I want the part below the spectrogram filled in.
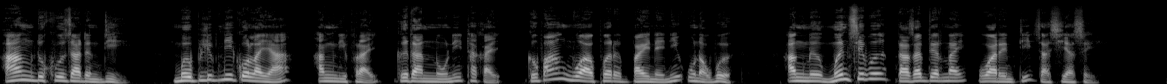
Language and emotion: Bodo, angry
